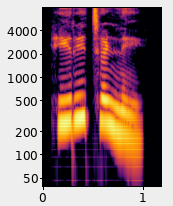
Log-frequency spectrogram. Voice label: "ಹೊರಚಾಳಿ", Kannada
